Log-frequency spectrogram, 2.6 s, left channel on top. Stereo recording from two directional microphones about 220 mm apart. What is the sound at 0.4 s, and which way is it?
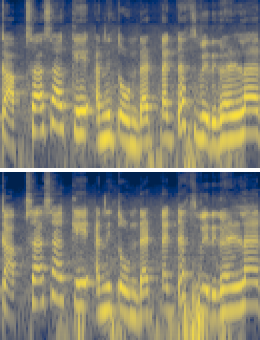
Speech, 15° left (ahead or behind).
